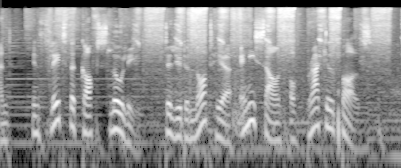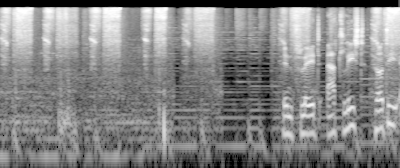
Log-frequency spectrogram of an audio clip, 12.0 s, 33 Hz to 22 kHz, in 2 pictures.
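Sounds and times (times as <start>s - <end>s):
hissing puffs of inflation bulb: 1.9s - 9.4s, 10.0s - 10.8s, 11.6s - 12.0s.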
